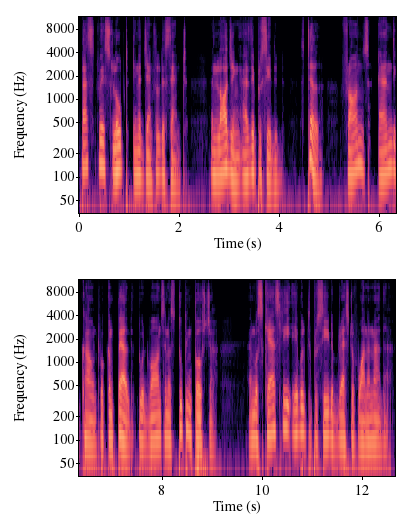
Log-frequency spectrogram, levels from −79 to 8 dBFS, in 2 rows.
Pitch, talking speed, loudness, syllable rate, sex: 105 Hz, 160 wpm, -21 LUFS, 5.8 syllables/s, male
